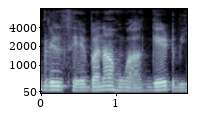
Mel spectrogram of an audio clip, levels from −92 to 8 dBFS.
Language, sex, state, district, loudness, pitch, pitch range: Hindi, male, Chhattisgarh, Sukma, -16 LUFS, 115 Hz, 110-130 Hz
